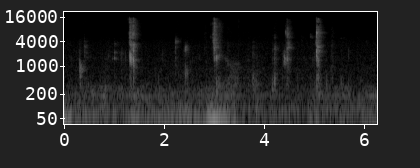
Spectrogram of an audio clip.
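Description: A person chewing a mouthful of roast chicken dinner: irregular wet mouth clicks and soft crunches, the loudest about a second and a half and five seconds in.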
